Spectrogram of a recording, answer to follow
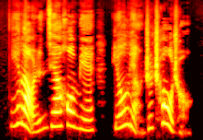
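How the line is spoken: Lowered voice. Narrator (Chinese): 压低了声音说

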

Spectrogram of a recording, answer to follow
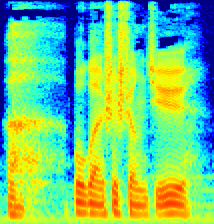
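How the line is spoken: Sighing. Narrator (Chinese): 疯子…叹了口气

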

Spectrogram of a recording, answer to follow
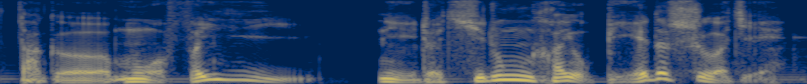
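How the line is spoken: Lowered voice, asking. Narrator (Chinese): 压低声音问道

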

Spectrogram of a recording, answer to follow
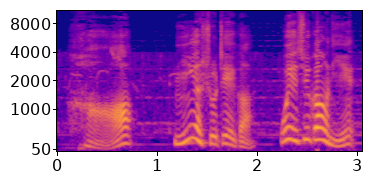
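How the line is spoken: Laughing. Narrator (Chinese): 宝玉 笑着说

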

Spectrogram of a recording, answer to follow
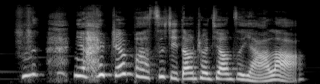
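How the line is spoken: Hearty laughter. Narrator (Chinese): 文玉哥听过，哈哈大笑

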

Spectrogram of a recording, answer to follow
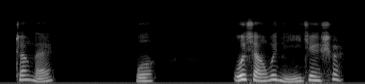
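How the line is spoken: Quiet, hesitant. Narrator (Chinese): 卷小 低声说

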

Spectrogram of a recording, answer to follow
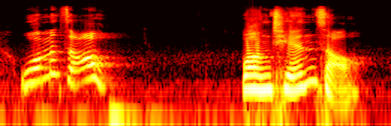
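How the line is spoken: Loud, in Danish. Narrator (Chinese): 他还用丹麦语大声地补充了一句

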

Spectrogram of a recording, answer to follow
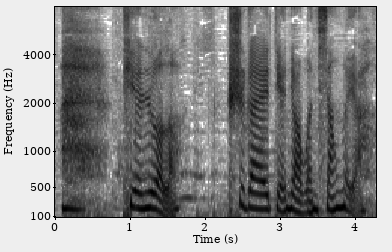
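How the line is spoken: Soft sigh. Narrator (Chinese): 墨汁……轻叹道

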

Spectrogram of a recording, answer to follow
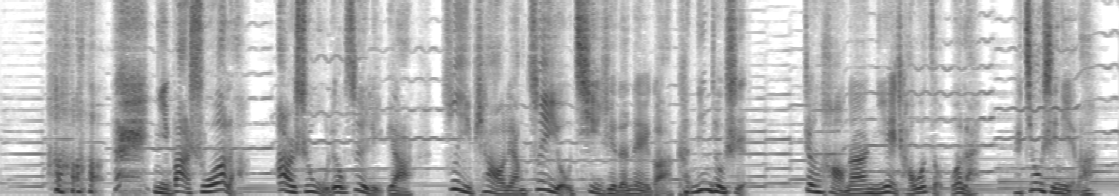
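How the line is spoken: Chuckling. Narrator (Chinese): 来人呵呵一笑说

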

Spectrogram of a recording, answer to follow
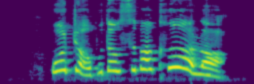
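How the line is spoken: Loud shout. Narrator (Chinese): 他大声喊

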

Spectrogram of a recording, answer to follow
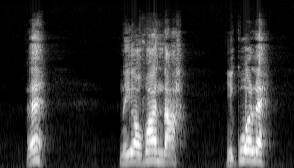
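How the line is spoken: Sudden call. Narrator (Chinese): 忽然就听见有个人喊

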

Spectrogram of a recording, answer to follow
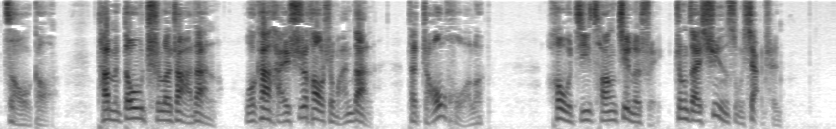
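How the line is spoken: Hoarse, shaken. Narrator (Chinese): 塔利……脸色苍白，沙哑着嗓子说

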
